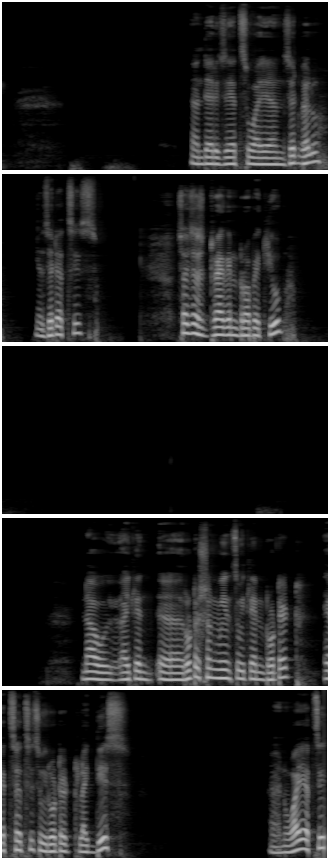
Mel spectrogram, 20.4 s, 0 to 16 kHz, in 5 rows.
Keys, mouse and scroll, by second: 1.6 double click, 6.8 f, 7.4-7.9 scroll down 3, 7.9 alt+click, 14.6 alt+click.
